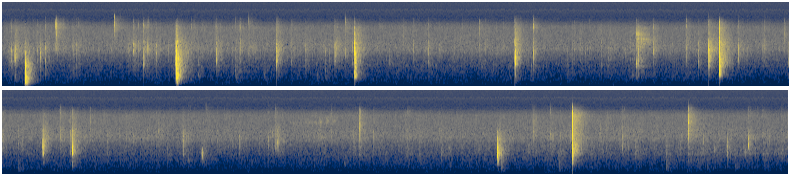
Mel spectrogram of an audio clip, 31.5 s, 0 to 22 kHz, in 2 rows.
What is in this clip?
Field recording from an island just outside Helsinki, Finland. Ice is almost melted, just thin layers left.. It was a sunny day so ice kept craking, some light waves. Almost no wind.
Hydrophone -> Tascam HD-P2, light denoising with Izotope RX7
